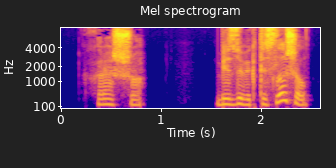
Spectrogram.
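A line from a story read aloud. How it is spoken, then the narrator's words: Stern whisper. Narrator (Russian): строго шепнул Икинг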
